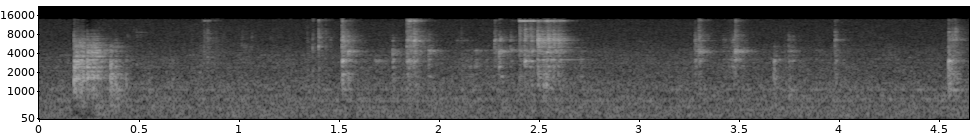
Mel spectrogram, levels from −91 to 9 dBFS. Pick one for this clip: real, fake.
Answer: real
